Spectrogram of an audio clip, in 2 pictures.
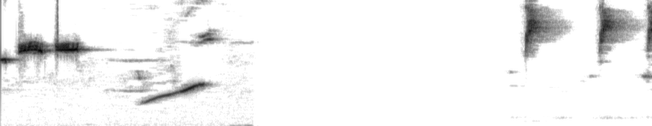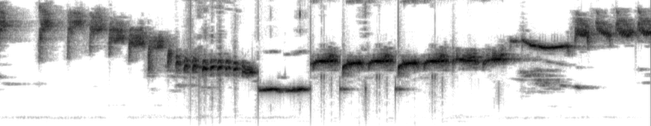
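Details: Cuban bullfinch singing 'tembakan rapat', a dense rapid-fire style used for masteran tutoring: a lone rising whistle, then sharp high notes speeding into a continuous descending and leveling run of piercing whistles.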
